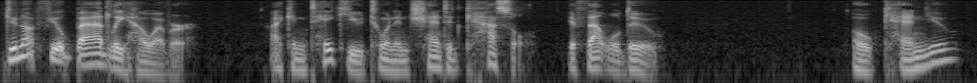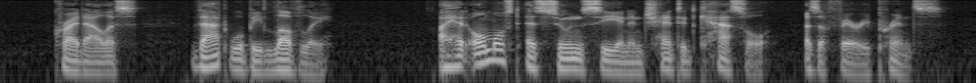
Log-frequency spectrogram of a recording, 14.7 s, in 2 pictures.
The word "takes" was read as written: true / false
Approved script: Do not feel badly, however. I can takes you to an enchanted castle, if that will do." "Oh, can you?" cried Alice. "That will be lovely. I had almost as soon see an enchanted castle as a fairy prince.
false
